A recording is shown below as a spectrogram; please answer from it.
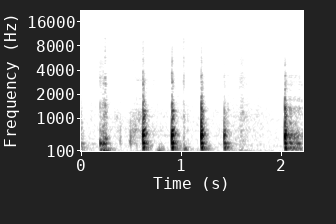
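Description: A small plastic doll tapped against a hard surface, about six quick taps in a row, hopped along like footsteps.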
